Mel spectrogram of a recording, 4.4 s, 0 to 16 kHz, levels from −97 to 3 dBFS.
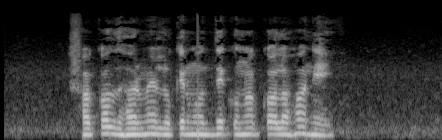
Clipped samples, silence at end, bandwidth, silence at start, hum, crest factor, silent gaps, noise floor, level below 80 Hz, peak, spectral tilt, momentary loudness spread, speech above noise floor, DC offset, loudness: under 0.1%; 1.1 s; 7.6 kHz; 0.7 s; none; 18 dB; none; -55 dBFS; -56 dBFS; -6 dBFS; -7.5 dB/octave; 5 LU; 33 dB; under 0.1%; -23 LUFS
